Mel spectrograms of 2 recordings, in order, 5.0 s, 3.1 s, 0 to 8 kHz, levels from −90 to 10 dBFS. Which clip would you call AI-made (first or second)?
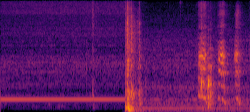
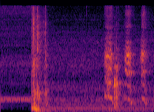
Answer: second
